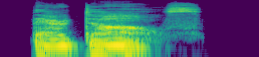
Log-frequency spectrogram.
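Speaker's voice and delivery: quiet, soft, hushed whisper. Reading a story aloud, the narrator whispers to Jacob. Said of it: "I whispered to him".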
